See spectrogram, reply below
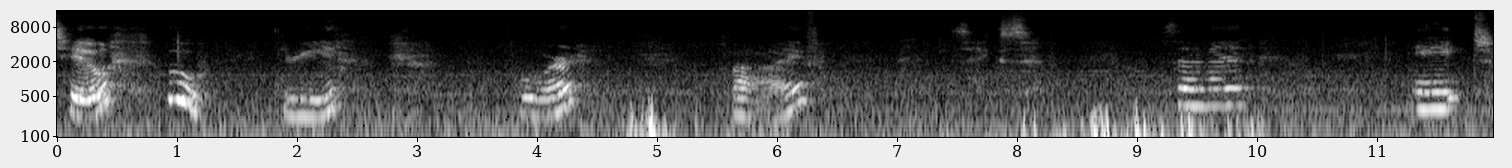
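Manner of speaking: soft, winded, out-of-breath speech. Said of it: "I'm already out of breath".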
